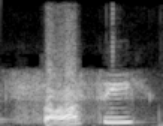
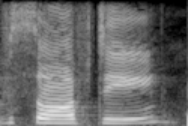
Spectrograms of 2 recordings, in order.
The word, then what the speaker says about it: Softe: It's Dave Softy, and it is the Metal Meltdown show. – Yeah, what is the last name again? Spell it. – S-O-F-T-E. – Oh, Softy, like Mr. Softy the ice cream.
